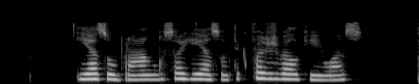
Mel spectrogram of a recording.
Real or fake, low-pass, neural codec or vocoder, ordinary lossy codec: real; 7.2 kHz; none; AAC, 64 kbps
